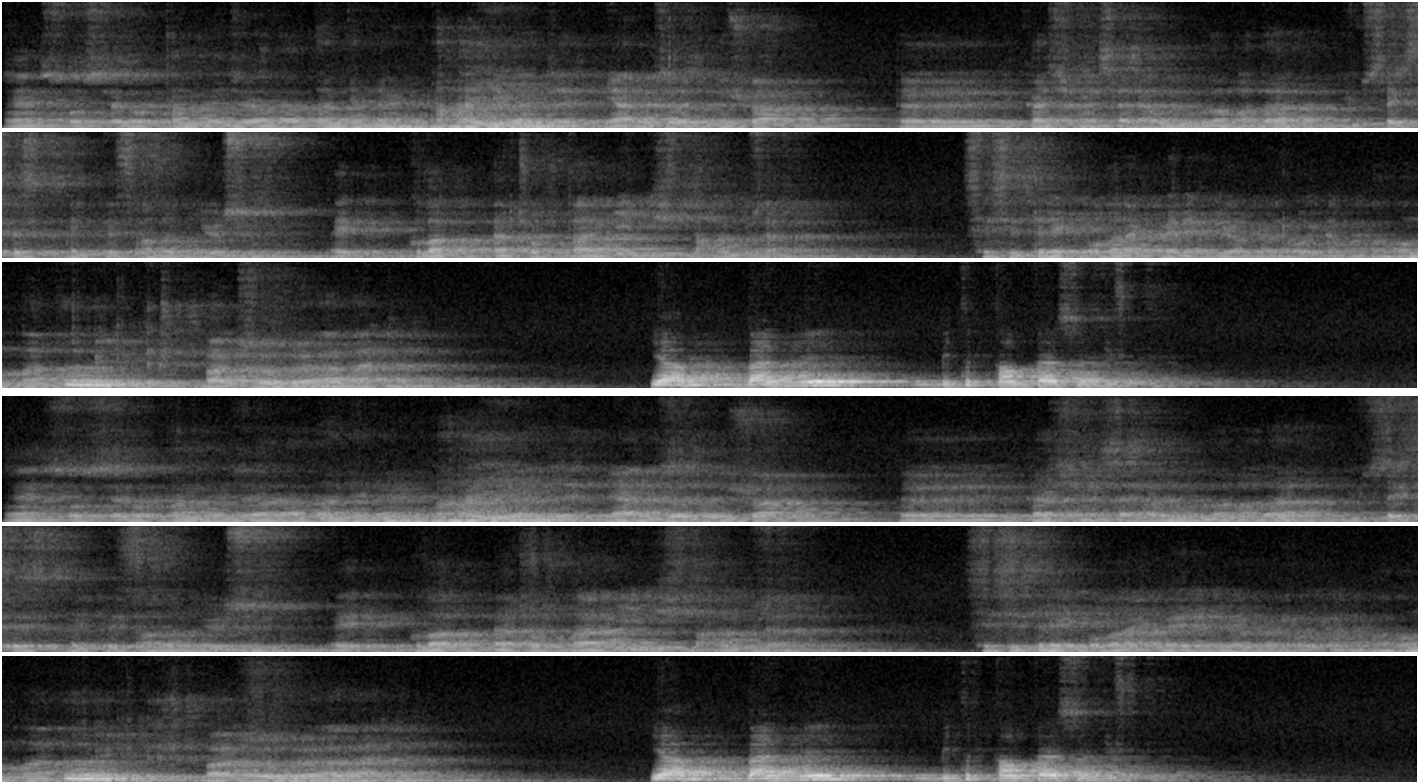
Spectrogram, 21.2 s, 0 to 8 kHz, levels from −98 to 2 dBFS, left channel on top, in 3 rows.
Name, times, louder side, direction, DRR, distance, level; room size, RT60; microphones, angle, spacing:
voice 1, 0.0-4.0 4.5-8.9 9.1-11.0 11.9-16.2, equal, 50° left, -2 dB, 5.7 m, -36 dB
voice 2, 14.5-14.8 17.4-18.5 18.7-19.8, equal, 5° left, 3 dB, 1.5 m, -25 dB
27.5 x 26.0 x 6.8 m, 1.3 s
head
